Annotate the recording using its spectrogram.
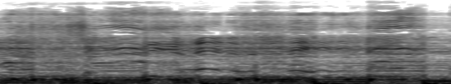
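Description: Live band playing a rock-and-roll song: a man singing into a microphone over saxophone, electric guitars, bass and drums, loud through the stage sound system.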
